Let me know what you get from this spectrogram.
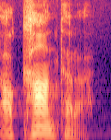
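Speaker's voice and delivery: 'can' in alcantara stressed, second syllable. Explaining where they put the emphasis in Alcantara, stress on second syllable 'can'. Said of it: "And the con is where they do the emphasis".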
